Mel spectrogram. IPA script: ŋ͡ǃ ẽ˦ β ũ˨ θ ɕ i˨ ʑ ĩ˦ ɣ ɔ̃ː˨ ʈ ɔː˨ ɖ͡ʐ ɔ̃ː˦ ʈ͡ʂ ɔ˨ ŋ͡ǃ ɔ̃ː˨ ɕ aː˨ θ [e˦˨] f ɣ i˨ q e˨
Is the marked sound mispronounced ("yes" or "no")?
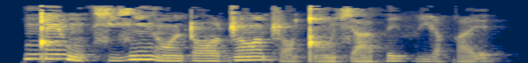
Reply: yes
